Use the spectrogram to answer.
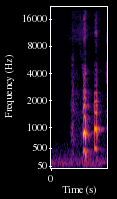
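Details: Adult woman diagnosed with Tourette syndrome, having a more vocal-tic day, whose tics include meowing: three brief, abrupt clucking vocal bursts resembling a chicken sound, simple vocal tics.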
